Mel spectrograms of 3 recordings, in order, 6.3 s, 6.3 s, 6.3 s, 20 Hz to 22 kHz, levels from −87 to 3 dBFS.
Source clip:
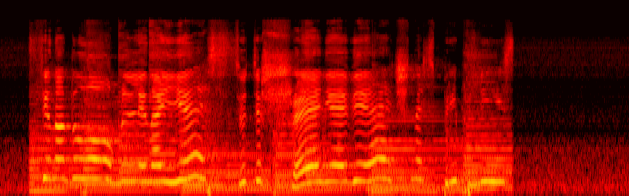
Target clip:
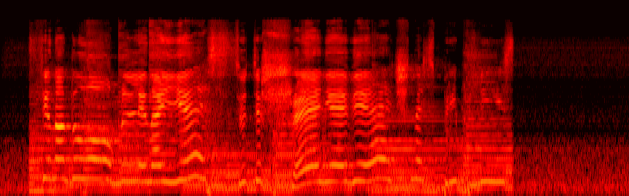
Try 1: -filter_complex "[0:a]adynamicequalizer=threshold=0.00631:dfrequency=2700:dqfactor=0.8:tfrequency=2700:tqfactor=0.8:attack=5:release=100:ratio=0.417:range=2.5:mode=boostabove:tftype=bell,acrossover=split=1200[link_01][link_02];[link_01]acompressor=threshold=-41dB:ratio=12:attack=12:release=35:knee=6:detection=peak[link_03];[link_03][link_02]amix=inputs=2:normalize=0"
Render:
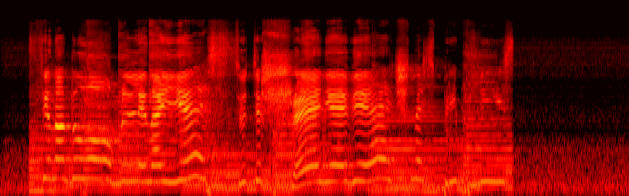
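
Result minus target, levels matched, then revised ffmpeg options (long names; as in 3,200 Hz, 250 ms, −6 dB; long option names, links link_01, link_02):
8,000 Hz band −3.5 dB
-filter_complex "[0:a]adynamicequalizer=threshold=0.00631:dfrequency=11000:dqfactor=0.8:tfrequency=11000:tqfactor=0.8:attack=5:release=100:ratio=0.417:range=2.5:mode=boostabove:tftype=bell,acrossover=split=1200[link_01][link_02];[link_01]acompressor=threshold=-41dB:ratio=12:attack=12:release=35:knee=6:detection=peak[link_03];[link_03][link_02]amix=inputs=2:normalize=0"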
